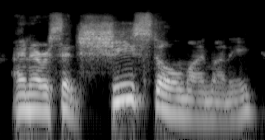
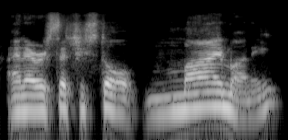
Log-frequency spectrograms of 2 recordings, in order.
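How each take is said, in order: First: The word 'she' carries the main stress. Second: The word 'my' carries the main stress. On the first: Someone else took it. "It wasn't her, it was them" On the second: It was someone else's money. "It wasn't my money that was stolen, it was theirs"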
